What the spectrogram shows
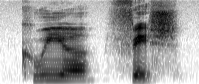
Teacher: Please remember r is silent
